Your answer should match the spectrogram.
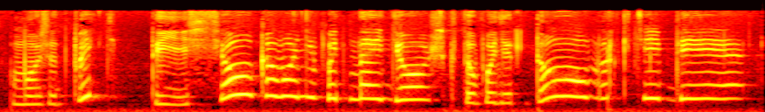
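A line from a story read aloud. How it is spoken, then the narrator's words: Sing-song drawl. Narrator (Russian): Нараспев протянула она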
